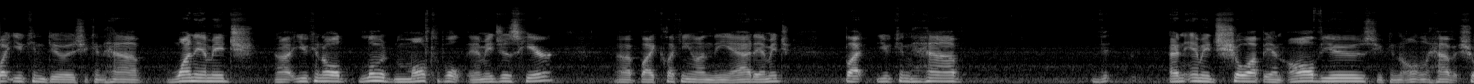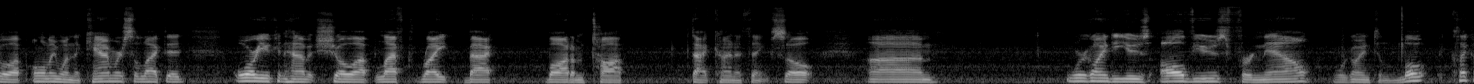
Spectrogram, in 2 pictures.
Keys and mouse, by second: 10.1 click, 29.4 click.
